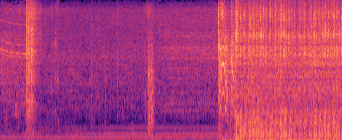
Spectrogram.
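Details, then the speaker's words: Yamaha GYTR factory exhaust with only one exhaust fitted during shroud repacking: idle at a low, even thrum, then a revving burst comes out very loud and raspy; owner finds it too loud, cause not confirmed. "yeah I don't like that sound that's too loud"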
